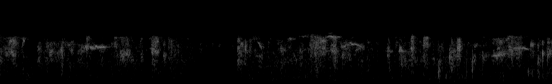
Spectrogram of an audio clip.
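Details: Huge flock of blackbirds overtaking a bow hunter's tree stand: a continuous roar of countless chattering, squeaking and creaking calls, surging louder and softer in waves, with a short whistled note near the start.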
